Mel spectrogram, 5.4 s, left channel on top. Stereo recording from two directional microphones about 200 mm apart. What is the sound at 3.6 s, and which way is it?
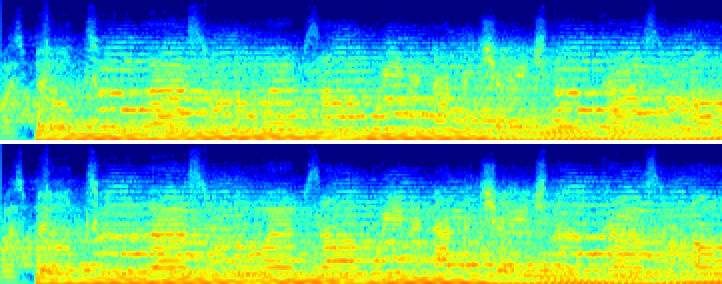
Music, centre (ahead or behind).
